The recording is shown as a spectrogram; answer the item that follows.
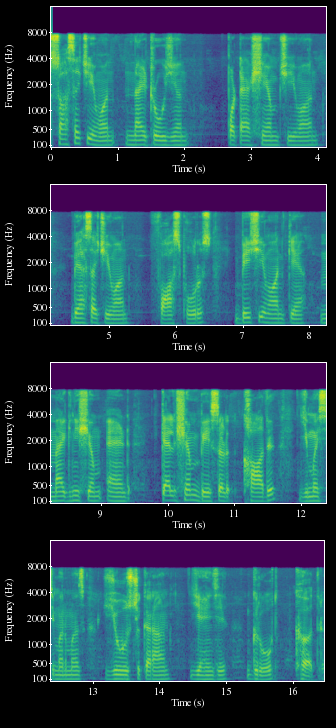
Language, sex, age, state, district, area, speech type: Kashmiri, male, 30-45, Jammu and Kashmir, Anantnag, rural, spontaneous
